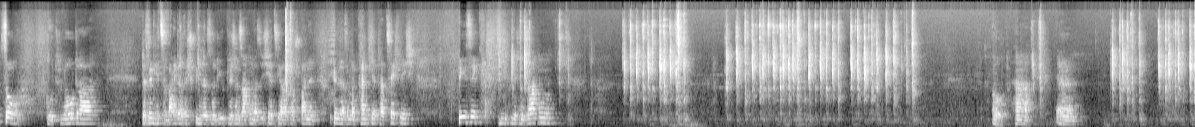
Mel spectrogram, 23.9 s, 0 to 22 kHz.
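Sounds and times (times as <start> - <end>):
speech: 0.1 - 2.0, 2.8 - 8.4, 9.2 - 11.3
typing on a German-layout computer keyboard entering BASIC: 10.2 - 11.5, 12.4 - 13.8, 14.5 - 18.4, 20.6 - 21.0, 22.2 - 23.9.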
